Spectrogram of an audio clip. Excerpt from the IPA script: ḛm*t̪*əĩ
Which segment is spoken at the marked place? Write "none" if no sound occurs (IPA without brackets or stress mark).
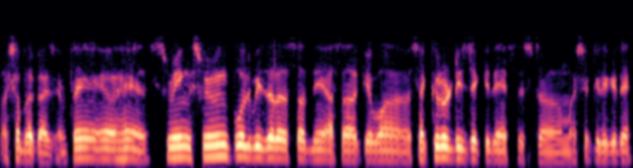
t̪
